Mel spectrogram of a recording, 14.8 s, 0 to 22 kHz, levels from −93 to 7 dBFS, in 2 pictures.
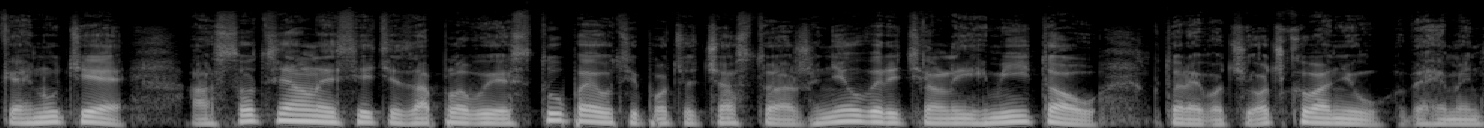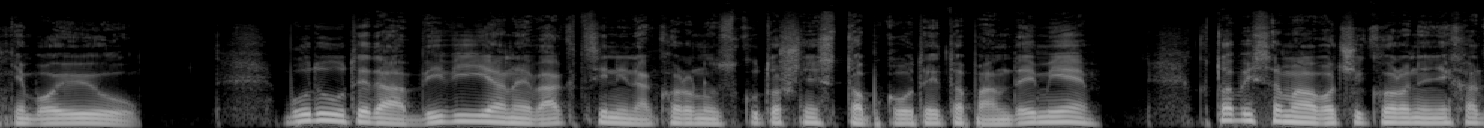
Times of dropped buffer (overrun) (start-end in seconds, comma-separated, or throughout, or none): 4.60, 10.74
